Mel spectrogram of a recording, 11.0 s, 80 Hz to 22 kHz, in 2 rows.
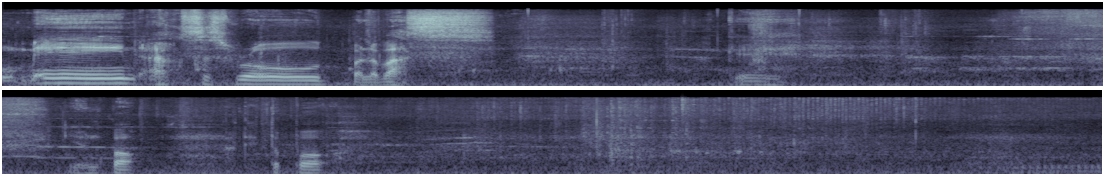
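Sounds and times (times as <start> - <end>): outdoor background noise: 0.0 - 11.0
distant rooster crowing: 4.2 - 8.8.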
